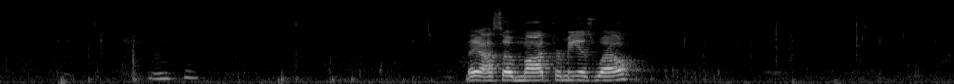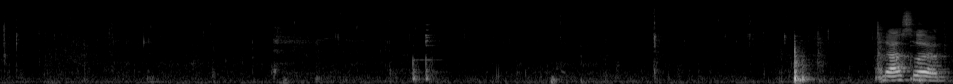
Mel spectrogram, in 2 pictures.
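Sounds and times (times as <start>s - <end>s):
chewing chicken wings: 6.6s - 18.3s.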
